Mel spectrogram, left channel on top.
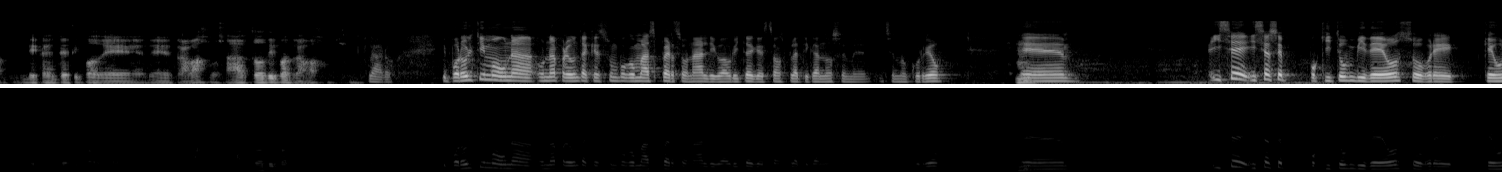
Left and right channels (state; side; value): quieter; right; 38.6 dB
